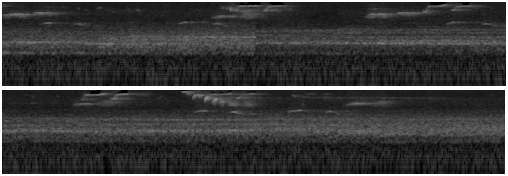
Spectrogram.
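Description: Several small birds chirping and singing in short repeated phrases over a steady background hum.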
